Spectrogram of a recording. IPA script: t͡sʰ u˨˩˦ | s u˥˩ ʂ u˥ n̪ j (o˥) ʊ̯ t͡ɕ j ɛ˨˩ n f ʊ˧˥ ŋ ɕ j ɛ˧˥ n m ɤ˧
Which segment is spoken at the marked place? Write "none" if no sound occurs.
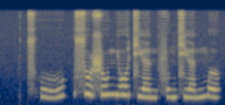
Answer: o˥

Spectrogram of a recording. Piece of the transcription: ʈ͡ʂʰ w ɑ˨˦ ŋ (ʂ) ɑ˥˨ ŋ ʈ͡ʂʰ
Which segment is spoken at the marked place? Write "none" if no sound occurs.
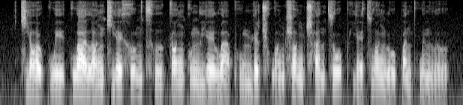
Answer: ʂ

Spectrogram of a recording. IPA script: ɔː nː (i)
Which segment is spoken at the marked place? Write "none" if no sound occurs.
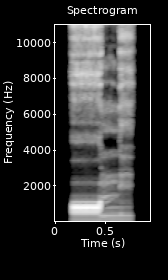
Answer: i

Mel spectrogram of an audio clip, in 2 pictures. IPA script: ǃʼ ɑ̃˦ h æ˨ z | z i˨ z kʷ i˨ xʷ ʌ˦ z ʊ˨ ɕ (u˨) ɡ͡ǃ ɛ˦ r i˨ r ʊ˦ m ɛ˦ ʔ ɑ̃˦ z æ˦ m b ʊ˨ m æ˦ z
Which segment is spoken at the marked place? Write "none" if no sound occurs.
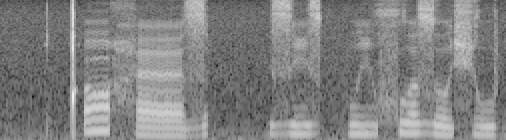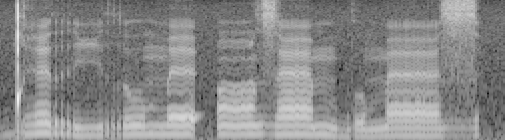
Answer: u˨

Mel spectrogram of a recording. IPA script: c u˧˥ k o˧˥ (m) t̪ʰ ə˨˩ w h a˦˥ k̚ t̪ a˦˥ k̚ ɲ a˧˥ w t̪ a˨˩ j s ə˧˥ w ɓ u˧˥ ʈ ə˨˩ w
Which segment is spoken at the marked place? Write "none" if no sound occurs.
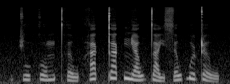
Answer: m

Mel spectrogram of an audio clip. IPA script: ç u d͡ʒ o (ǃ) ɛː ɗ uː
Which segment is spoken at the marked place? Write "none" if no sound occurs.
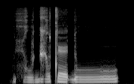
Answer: t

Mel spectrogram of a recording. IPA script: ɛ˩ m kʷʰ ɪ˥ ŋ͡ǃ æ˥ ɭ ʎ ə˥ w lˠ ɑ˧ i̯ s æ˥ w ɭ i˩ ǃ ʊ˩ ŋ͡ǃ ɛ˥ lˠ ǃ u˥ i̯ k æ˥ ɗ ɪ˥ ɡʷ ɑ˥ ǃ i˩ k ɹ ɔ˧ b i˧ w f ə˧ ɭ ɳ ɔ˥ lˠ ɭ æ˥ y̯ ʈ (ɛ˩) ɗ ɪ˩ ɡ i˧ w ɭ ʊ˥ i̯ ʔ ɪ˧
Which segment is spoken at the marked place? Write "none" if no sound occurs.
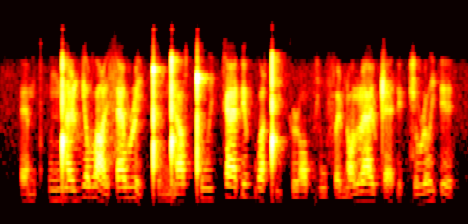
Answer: ɛ˩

